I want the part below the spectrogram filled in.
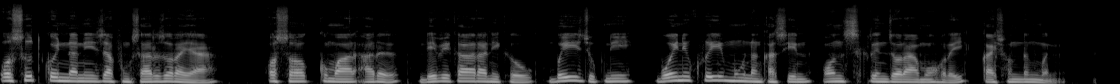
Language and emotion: Bodo, neutral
